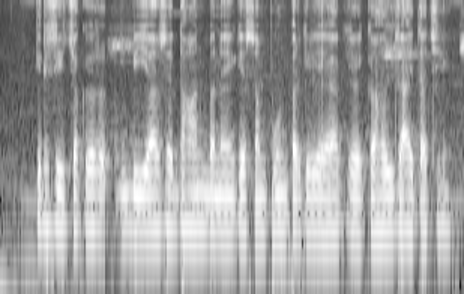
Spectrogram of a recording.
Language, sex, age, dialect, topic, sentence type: Maithili, male, 25-30, Southern/Standard, agriculture, statement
